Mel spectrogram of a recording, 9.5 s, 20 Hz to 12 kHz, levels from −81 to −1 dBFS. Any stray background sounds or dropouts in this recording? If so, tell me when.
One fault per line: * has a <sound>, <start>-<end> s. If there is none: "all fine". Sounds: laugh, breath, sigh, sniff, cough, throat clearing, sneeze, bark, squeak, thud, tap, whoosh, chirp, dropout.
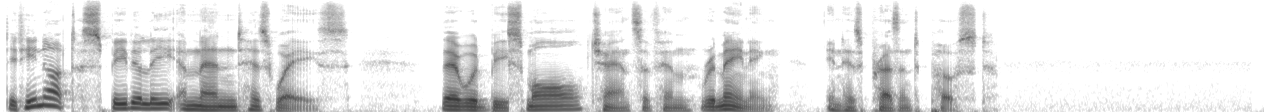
all fine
